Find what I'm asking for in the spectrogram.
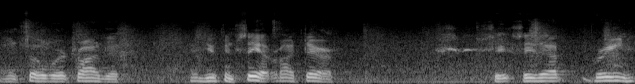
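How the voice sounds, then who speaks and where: Very slow speech with long, frequent pauses, fairly even intonation, and noticeable background noise. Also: man, fairly high pitch for a man. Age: 80s+. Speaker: nursery founder, horticulturist. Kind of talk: demonstration explanation. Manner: slightly halting.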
